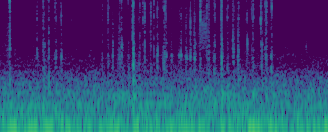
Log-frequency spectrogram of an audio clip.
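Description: Computer keyboard typing: a quick, irregular run of faint key clicks that stops shortly before the end, over a low steady hum.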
